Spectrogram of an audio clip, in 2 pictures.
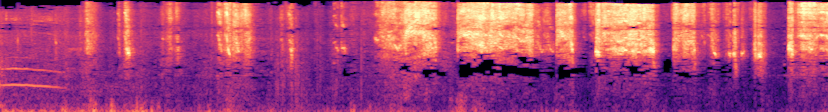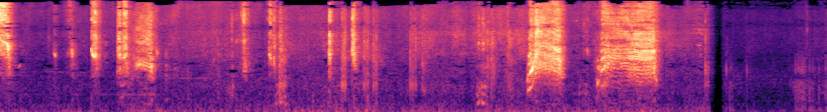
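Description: Macaque screaming in repeated shrill bursts, after one short rising-and-falling call at the start.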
